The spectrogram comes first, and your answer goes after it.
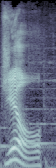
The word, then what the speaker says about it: Jihl: But spelling Jill like that is just dumb. It's still pronounced the same way, and it just confuses people.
